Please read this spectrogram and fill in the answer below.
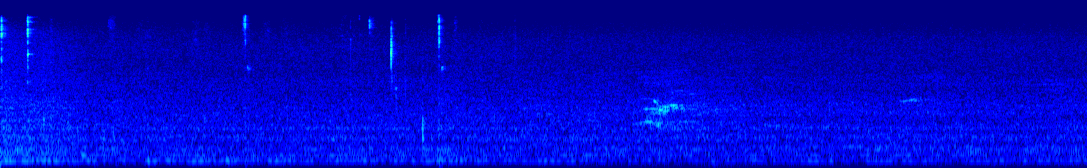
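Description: Near silence, broken by a few faint, short clicks in the first half.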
